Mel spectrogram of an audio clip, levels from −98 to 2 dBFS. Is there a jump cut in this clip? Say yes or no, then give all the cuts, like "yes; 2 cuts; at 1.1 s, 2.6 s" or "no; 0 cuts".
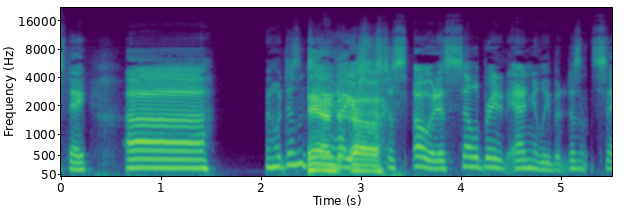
no; 0 cuts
